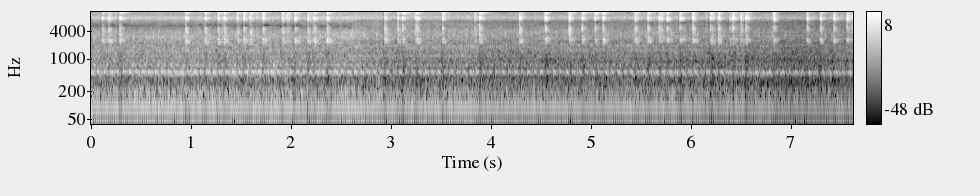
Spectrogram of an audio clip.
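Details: 2006 Trailblazer on ramps, idling, recorded from underneath with inspection panels off: light metallic ticking about three a second over steady idle hum, marble-in-a-tin-can noise on take-off that triggers knock sensor code; marks seen on flywheel, starter pinion striking flywheel.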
